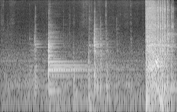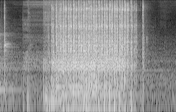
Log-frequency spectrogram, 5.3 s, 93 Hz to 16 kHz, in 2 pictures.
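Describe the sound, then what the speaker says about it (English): Work on the 18mm upper control arm nut at the steering knuckle of a 2011-2023 Dodge Charger: light metallic clinks, then a loud short power-tool burst and a longer rattling hammering run, close up. "On the upper control arm here to the knuckle, I want to loosen and remove this nut here."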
